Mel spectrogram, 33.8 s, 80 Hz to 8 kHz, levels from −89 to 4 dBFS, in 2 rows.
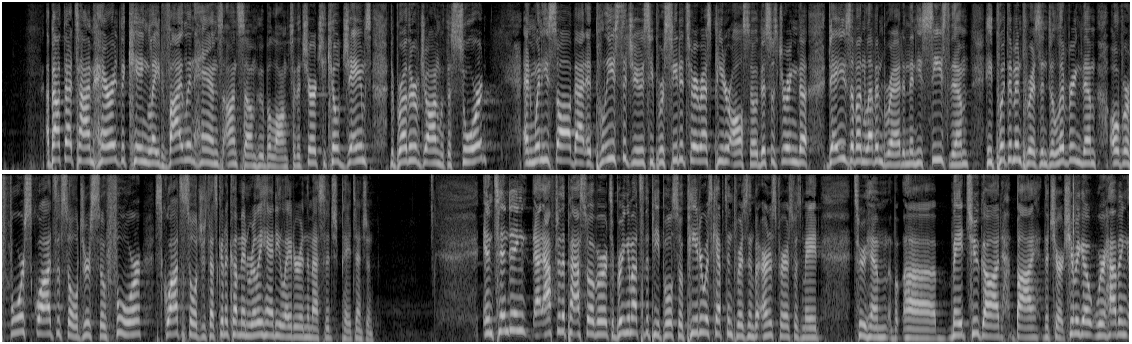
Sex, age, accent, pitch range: male, 30-49, American, 175-230 Hz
